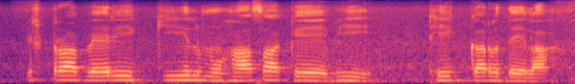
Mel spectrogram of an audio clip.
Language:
Bhojpuri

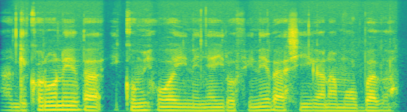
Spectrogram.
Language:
Kikuyu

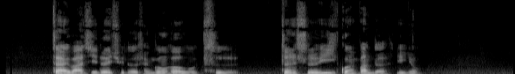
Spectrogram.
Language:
Chinese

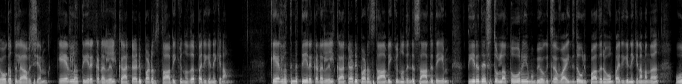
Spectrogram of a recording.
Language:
Malayalam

